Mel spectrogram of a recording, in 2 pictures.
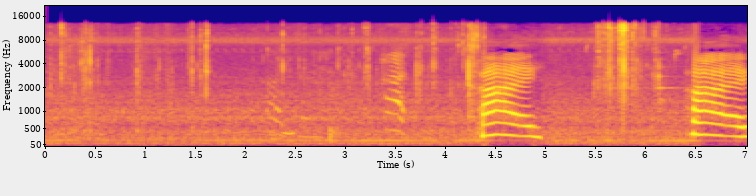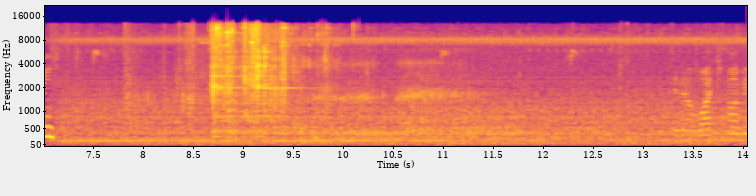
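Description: A toddler's voice letting out two short, rough calls that fall in pitch, each about half a second long and about two seconds apart. A brief metallic jangle comes a couple of seconds later.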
